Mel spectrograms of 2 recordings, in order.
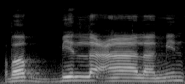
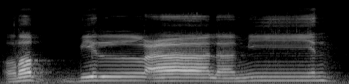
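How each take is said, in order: First: The l sound bounces out with a quick release. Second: The l sound is held, then released slowly. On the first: The speaker calls it wrong. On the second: The speaker calls it right.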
